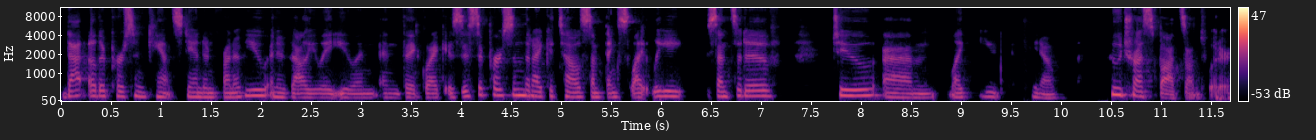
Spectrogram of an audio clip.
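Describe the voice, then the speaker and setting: A normal speaking voice with an American accent moves at a moderate pace with ordinary pitch variation. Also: woman. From Southern California. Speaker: head of security. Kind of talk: interview.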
